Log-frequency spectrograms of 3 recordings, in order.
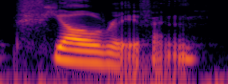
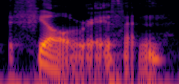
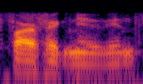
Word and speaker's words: Fjällräven: Well, of course, most of my friends like to tease me and say Farfugnugan, so that's probably the one I hear the most.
